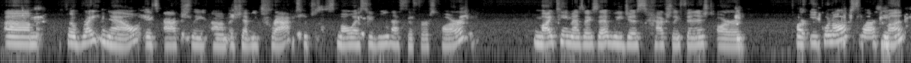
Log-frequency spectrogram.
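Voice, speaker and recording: An enthusiastic, informal woman giving a casual live-stream sales pitch as a cosmetics consultant hosting an online game night. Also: noisy background.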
